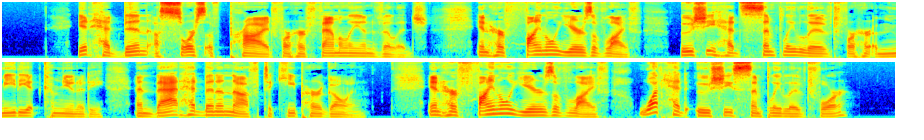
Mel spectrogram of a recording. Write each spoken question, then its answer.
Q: In her final years of life, what had Ushi simply lived for?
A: She had simply lived for her immediate community.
